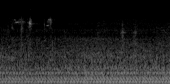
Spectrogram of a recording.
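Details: Saturn car that sat in a barn for about a year, just started after sitting all day, idling on its own battery with no battery light on: a smooth, even low idle with a steady rhythm and no misses or knocks. It is idling normally.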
